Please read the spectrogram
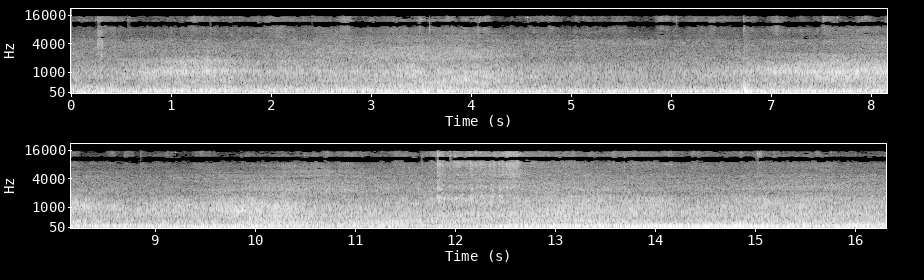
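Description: Steady low rumble of road traffic, with several slow swells as vehicles pass. The rumble grows louder in the last few seconds, and a single sharp click comes about seven seconds in.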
